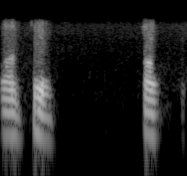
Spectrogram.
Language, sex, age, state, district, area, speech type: Bodo, male, 60+, Assam, Udalguri, urban, conversation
